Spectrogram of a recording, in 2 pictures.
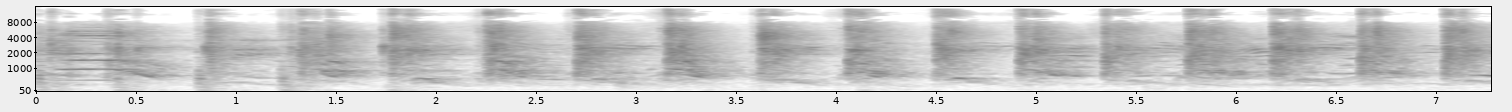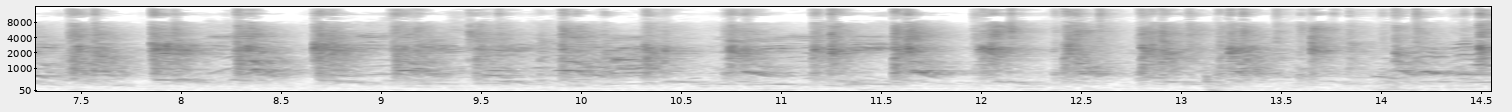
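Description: Audience clapping in unison in a steady rhythm, about three claps a second, with voices underneath.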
